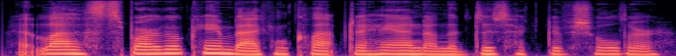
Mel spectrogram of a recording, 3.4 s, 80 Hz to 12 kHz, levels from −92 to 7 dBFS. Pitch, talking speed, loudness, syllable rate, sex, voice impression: 165 Hz, 230 wpm, -17 LUFS, 5.9 syllables/s, female, very feminine, adult-like, slightly intellectual, slightly calm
